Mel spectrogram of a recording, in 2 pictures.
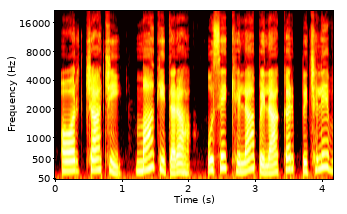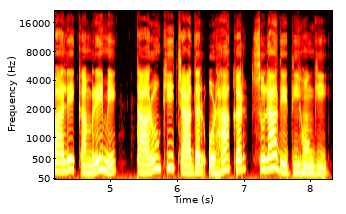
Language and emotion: Hindi, neutral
